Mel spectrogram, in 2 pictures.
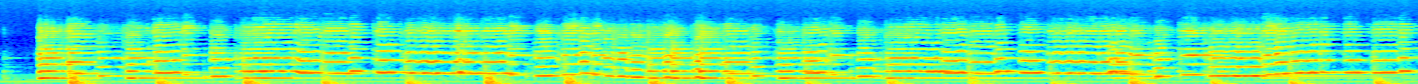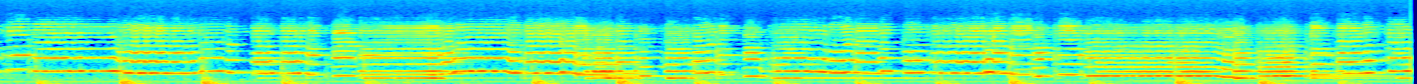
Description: violoneux, violon,
valse musette
Pièce musicale inédite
